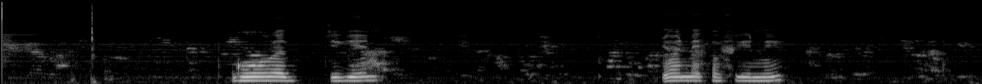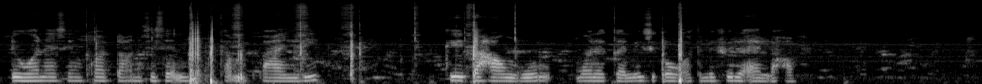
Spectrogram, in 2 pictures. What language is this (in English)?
Wolof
